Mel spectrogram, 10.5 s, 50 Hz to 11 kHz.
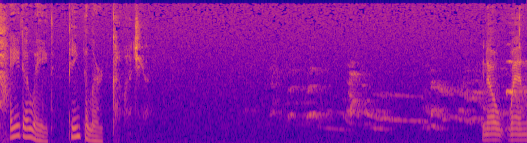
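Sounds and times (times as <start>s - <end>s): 
speech: 0.2s - 2.8s, 9.6s - 10.5s
dogs howling: 4.8s - 10.5s.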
